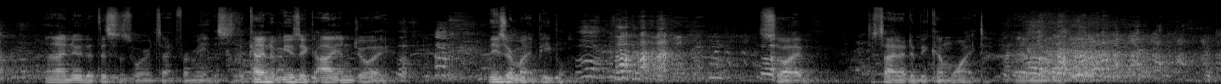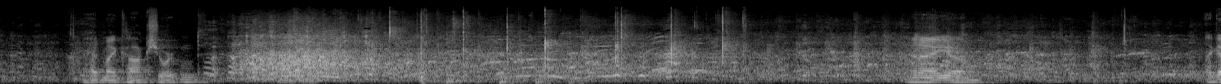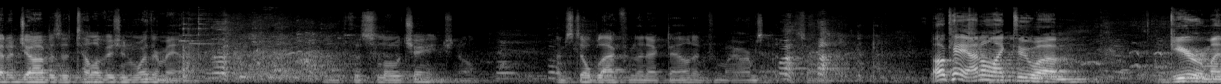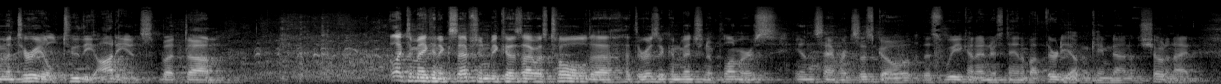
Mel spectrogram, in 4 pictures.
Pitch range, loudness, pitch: 100-115 Hz, -24 LUFS, 105 Hz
